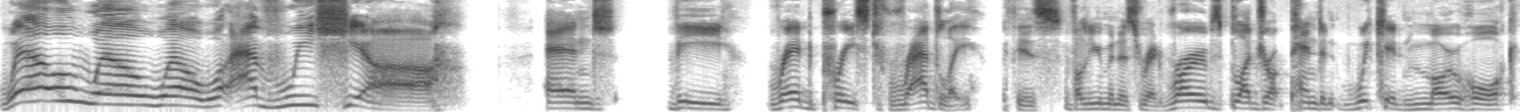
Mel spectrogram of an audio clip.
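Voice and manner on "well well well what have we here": slow, haughty, lordly, swooping shout, drawn-out. Narrator describes players entering a square as someone calls from across: Radley's haughty shout. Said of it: "a haughty voice shouts out from the other side going".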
